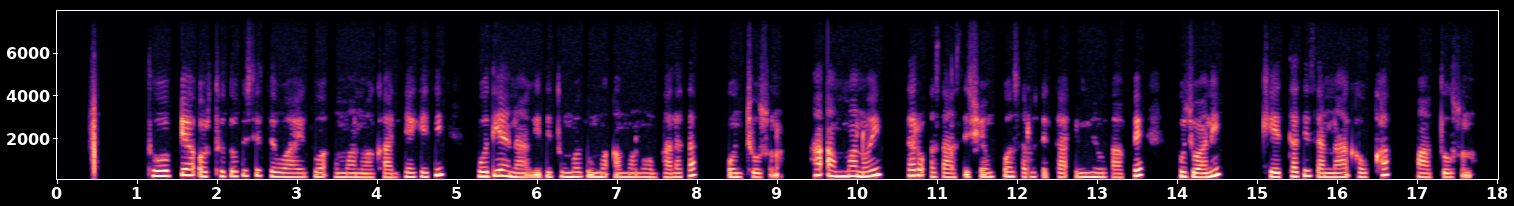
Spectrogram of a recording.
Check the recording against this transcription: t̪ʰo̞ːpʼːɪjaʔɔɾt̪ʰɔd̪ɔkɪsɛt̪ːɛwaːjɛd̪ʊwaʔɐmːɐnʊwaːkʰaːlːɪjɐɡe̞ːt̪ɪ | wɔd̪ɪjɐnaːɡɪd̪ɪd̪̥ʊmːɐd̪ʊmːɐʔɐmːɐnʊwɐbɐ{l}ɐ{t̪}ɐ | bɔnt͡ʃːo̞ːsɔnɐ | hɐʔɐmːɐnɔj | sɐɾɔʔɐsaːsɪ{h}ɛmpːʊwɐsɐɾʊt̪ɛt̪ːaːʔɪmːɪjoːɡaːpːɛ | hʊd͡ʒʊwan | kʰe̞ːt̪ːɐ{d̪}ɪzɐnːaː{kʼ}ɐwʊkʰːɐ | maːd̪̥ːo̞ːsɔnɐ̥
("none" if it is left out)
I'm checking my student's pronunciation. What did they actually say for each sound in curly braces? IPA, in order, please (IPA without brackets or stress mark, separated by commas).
l, t̪, ʃ, t̪, kʼ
